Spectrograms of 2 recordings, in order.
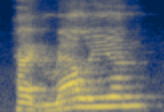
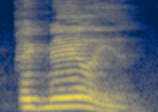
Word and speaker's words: Pygmalion: you're gonna help me for not help me pronounce this sure pagmalian pygmalion there you go okay millions an old character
